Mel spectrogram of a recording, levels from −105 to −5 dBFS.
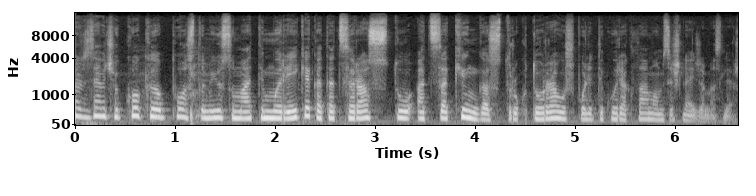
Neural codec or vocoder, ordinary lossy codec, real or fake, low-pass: none; Opus, 64 kbps; real; 14.4 kHz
